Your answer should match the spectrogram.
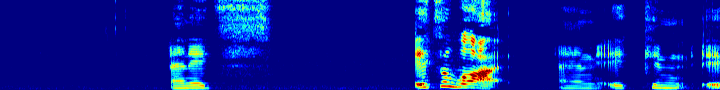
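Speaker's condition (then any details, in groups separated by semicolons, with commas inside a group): Cerebral palsy; spastic legs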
